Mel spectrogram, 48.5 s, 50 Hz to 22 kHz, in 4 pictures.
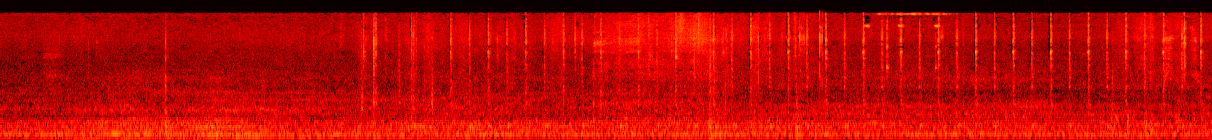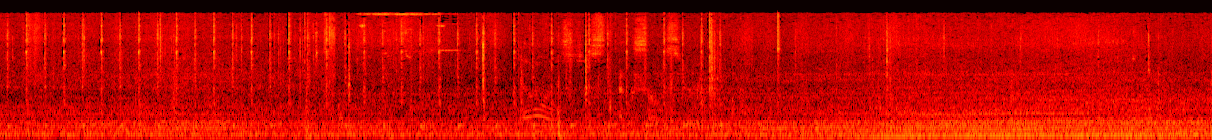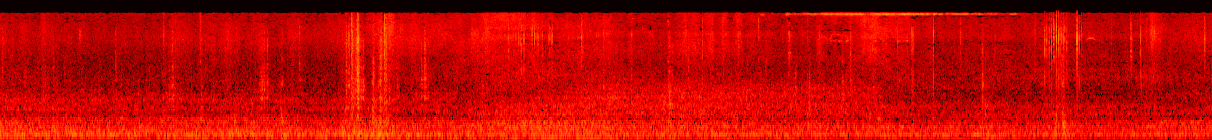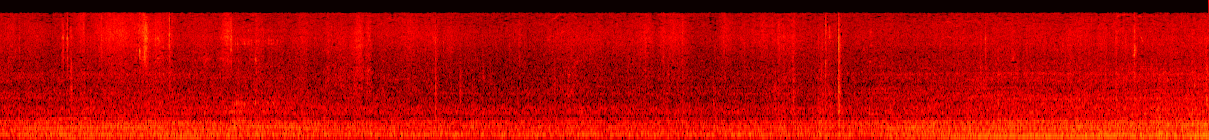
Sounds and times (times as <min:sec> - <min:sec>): Vehicle: 0:00.0 - 0:48.4.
